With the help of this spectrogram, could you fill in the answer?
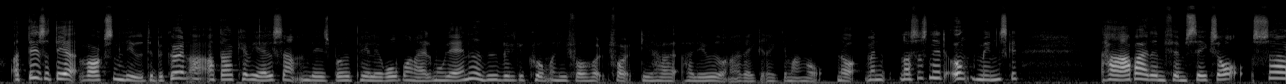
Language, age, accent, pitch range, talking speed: Danish, 30-49, native, 185-245 Hz, 245 wpm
